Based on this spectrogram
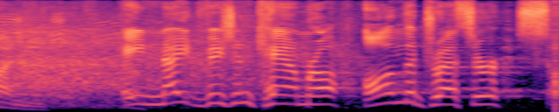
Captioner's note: laughter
